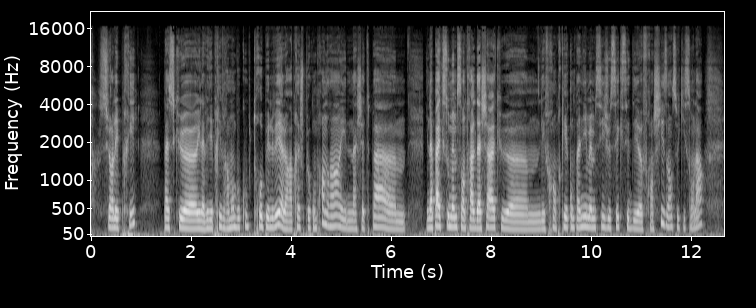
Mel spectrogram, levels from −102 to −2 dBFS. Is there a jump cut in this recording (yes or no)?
yes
